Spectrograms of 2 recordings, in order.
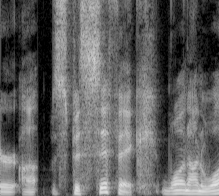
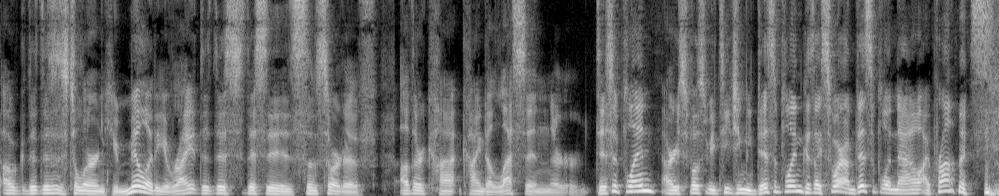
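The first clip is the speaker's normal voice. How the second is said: plain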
